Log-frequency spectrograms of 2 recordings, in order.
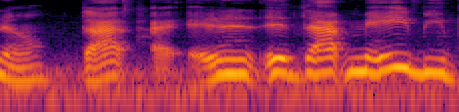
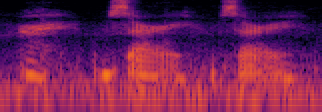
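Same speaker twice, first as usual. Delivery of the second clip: hushed, near-whispered apology; reeling it in; 12 dB quieter, faster than usual. Real, not acted. Apologizing after an outburst, hushed and reeled in. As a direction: drop right down and apologize under your breath. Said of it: "I'm trying to reel it in".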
